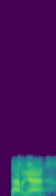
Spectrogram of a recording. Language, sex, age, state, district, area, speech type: Tamil, male, 30-45, Tamil Nadu, Chengalpattu, rural, conversation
